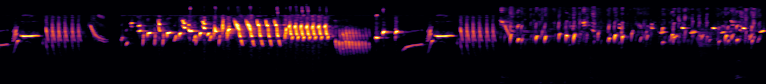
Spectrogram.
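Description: A goldfinch sings a fast, liquid twitter of high tinkling notes and rattling trills, with one nasal buzzy phrase; faint background noise and other chatter later.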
